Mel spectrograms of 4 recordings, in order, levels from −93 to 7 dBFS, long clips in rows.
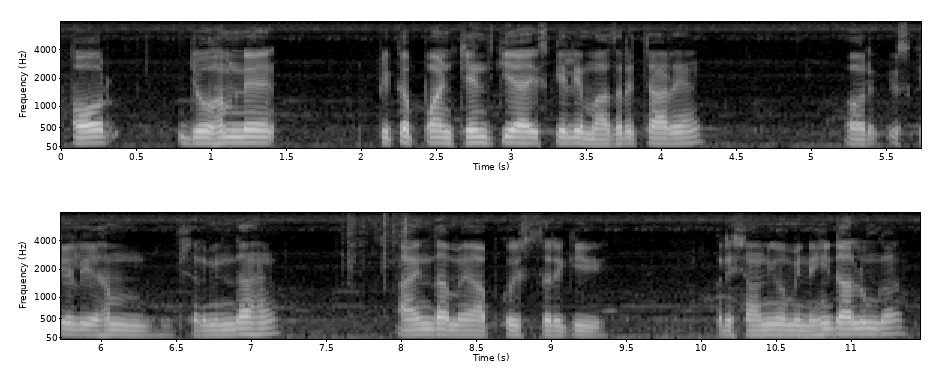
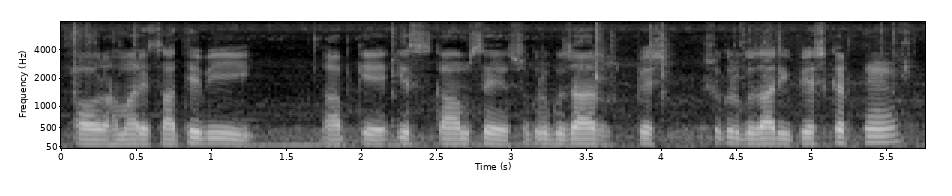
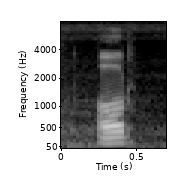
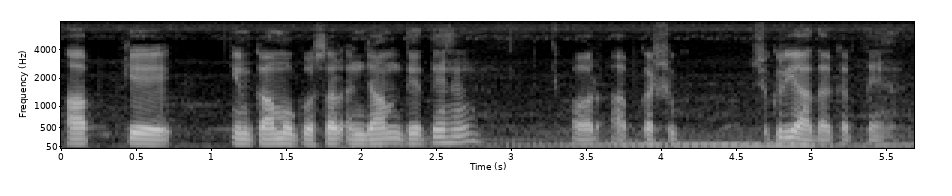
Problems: constant background noise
